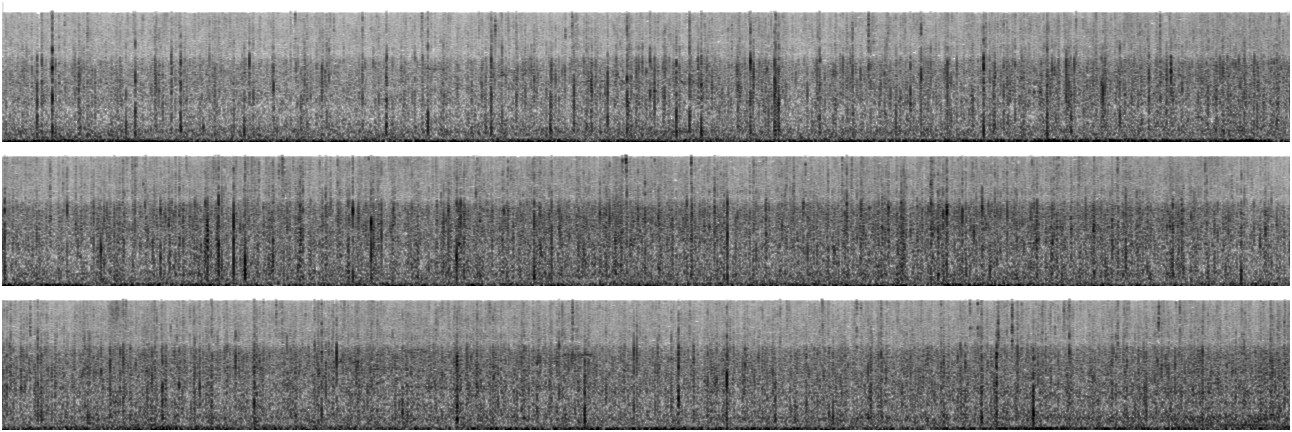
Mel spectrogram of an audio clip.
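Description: Gentle rain falling steadily on a wet street, a continuous patter with many individual drop ticks.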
